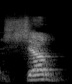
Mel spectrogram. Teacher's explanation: را سے پہلے زبر ہے تو را کو فل ماؤتھ کریں گے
